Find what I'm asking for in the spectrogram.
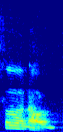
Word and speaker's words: Furneaux: Before we go any further, pronunciation of my name, Furneaux.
